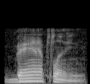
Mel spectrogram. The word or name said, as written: bantling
